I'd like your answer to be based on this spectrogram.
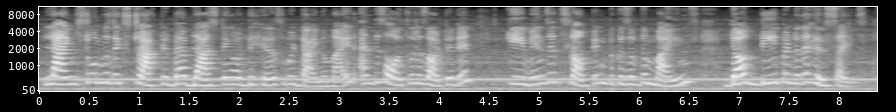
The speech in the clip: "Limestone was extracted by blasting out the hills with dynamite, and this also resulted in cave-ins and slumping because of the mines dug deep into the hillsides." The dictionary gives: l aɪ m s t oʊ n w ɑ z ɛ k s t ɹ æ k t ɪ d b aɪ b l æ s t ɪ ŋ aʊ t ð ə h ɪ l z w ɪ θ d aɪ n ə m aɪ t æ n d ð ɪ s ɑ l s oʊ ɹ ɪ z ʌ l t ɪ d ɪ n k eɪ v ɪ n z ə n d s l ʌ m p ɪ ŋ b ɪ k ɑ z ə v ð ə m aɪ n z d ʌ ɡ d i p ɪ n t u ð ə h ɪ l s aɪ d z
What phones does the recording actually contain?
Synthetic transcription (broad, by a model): l aɪ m s t oʊ n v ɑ z ɛ k s t ɹ æ k t ɪ d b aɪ b l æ s t ɪ ŋ aʊ t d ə h ɪ l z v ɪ d aɪ n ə m aɪ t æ n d ɪ s ɑ l s oʊ ɹ ɪ z ʌ l t ɪ d ɪ n k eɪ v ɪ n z ə n d s l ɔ m p ɪ ŋ b ɪ k ɑ z ə v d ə m aɪ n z d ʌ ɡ d i p ɪ n t u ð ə h ɪ l s aɪ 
